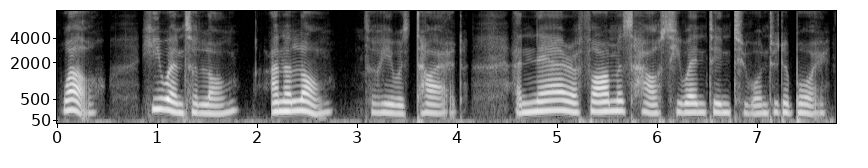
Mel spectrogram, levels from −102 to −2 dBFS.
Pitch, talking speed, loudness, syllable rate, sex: 200 Hz, 160 wpm, -18 LUFS, 4.6 syllables/s, female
